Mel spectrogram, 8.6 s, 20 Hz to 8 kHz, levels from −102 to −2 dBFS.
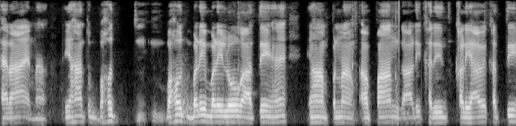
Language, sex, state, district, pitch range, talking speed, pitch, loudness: Bhojpuri, male, Uttar Pradesh, Gorakhpur, 115-130 Hz, 105 wpm, 125 Hz, -17 LUFS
